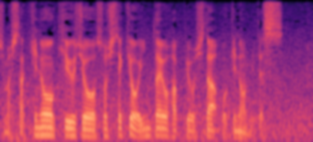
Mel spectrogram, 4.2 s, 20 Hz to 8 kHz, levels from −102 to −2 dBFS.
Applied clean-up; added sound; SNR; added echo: none; none; none; none.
